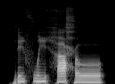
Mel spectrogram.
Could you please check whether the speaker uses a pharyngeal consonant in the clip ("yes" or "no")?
yes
